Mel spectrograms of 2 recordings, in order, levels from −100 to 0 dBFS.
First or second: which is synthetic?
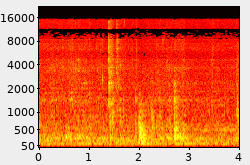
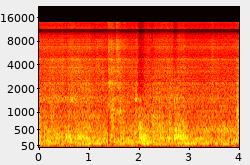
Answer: second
